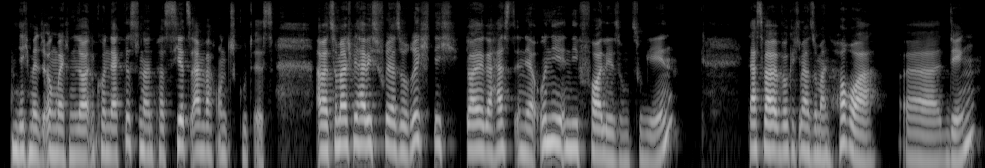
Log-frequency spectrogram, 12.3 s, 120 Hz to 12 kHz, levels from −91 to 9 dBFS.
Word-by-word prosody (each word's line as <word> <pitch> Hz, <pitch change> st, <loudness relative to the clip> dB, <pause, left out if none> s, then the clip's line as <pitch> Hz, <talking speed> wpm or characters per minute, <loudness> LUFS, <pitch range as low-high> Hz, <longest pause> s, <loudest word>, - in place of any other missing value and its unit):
dich 185 Hz, -2 st, +1 dB
mit 175 Hz, -3 st, 0 dB
irgendwelchen 175 Hz, -1 st, -1 dB
Leuten 170 Hz, +1 st, +1 dB
connectest 190 Hz, +5 st, -3 dB
und 200 Hz, -, 0 dB
dann 180 Hz, -1 st, -3 dB
passiert's 180 Hz, +5 st, -1 dB
einfach 190 Hz, -1 st, -1 dB
und 180 Hz, -2 st, -10 dB
gut 170 Hz, -2 st, -14 dB
ist. -, -, -11 dB, 0.5 s
Aber 195 Hz, 0 st, +4 dB
zum 220 Hz, +3 st, 0 dB
Beispiel 225 Hz, +1 st, +4 dB
habe 225 Hz, 0 st, +6 dB
ich's 225 Hz, 0 st, -2 dB
früher 220 Hz, -2 st, 0 dB
so 195 Hz, -1 st, -2 dB
richtig 230 Hz, 0 st, -4 dB
doll 200 Hz, 0 st, +3 dB
gehasst, 200 Hz, +2 st, -1 dB
in 195 Hz, -2 st, -4 dB
der 175 Hz, +1 st, -3 dB
Uni 235 Hz, +1 st, +5 dB
in 210 Hz, 0 st, +1 dB
die 205 Hz, -1 st, +2 dB
Vorlesung 165 Hz, -7 st, -1 dB
zu 155 Hz, +2 st, -14 dB
gehen. 150 Hz, -, -3 dB, 1.0 s
Das 205 Hz, 0 st, +1 dB
war 195 Hz, -2 st, +6 dB
wirklich 195 Hz, 0 st, -4 dB
immer 190 Hz, -2 st, 0 dB
so 175 Hz, +1 st, -5 dB
mein 160 Hz, -3 st, -5 dB
Horror, 160 Hz, -11 st, +3 dB, 0.3 s
äh, 150 Hz, -3 st, -4 dB
Ding, 155 Hz, -, -2 dB
190 Hz, 190 wpm, -25 LUFS, 170-210 Hz, 1.0 s, habe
